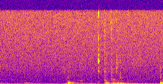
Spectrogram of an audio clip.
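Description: Near silence broken by a few faint clicks from a computer keyboard and mouse, about a second in and again around a second and a half.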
